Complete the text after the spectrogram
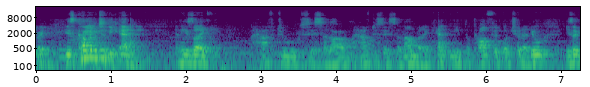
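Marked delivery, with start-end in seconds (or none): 2.9-6.8 worried inner voice. Acted. Companion's worried inner thoughts.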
